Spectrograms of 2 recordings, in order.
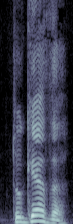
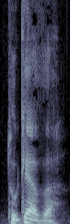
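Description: First: Together said higher, as if lost in thought; a higher second together; dazed repeat. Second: Said in the usual way. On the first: A narrator's reading. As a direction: echo the word unconsciously, lifted. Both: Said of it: "she repeated, as it were unconsciously".

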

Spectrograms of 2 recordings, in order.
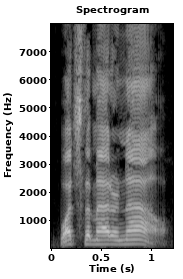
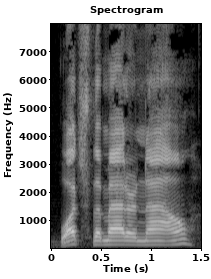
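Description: First: Sister snapping a sharp question; sharp demand. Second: Slower, sharper repeat of the question; more sharply. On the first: Sister demands an answer at the tea table, sharp. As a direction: bark it at the boy. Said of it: "said she, smartly". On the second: Sister repeats her question to Joe, sharper and slower. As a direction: lean on each word, losing patience. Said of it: "more sharply than before". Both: A narrator's reading.

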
